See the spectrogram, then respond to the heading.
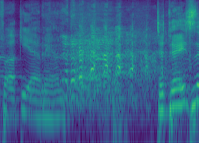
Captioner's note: audience chuckles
